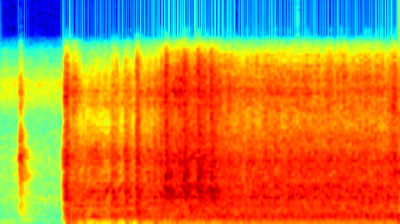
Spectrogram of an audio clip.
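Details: Ford-badged power unit using Long tractor parts, restarted hot about seven minutes after shutdown, after fixing leaking injectors; brief crank then catches at once into a steady, even run, no hesitation; normal hot restart without ether.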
